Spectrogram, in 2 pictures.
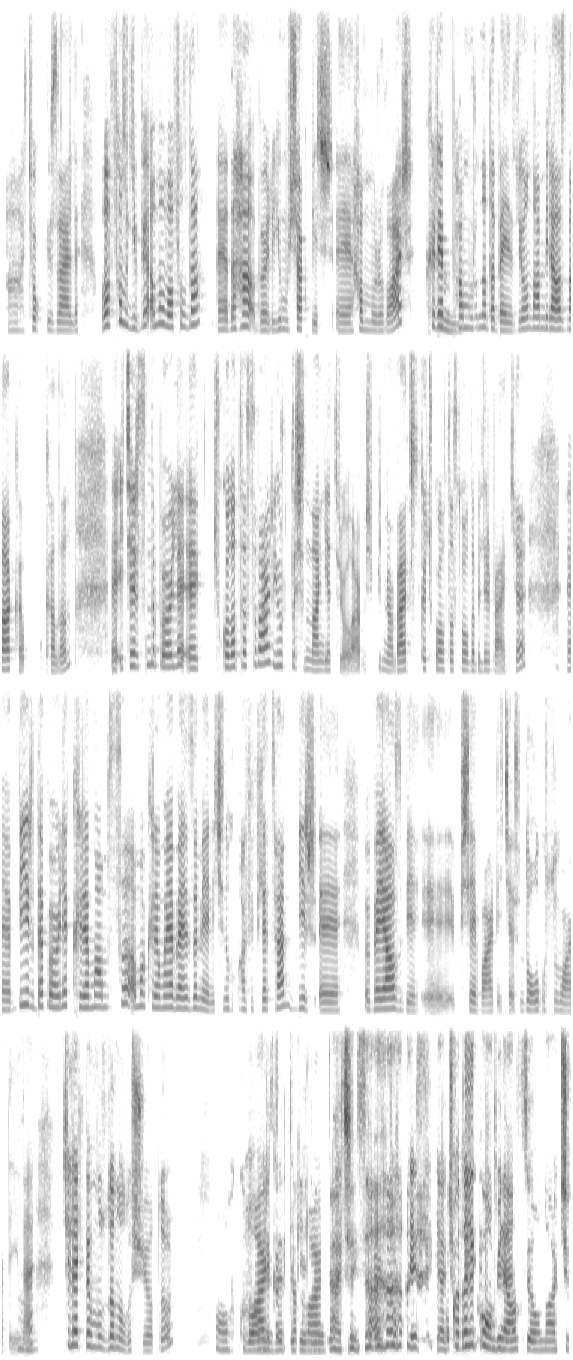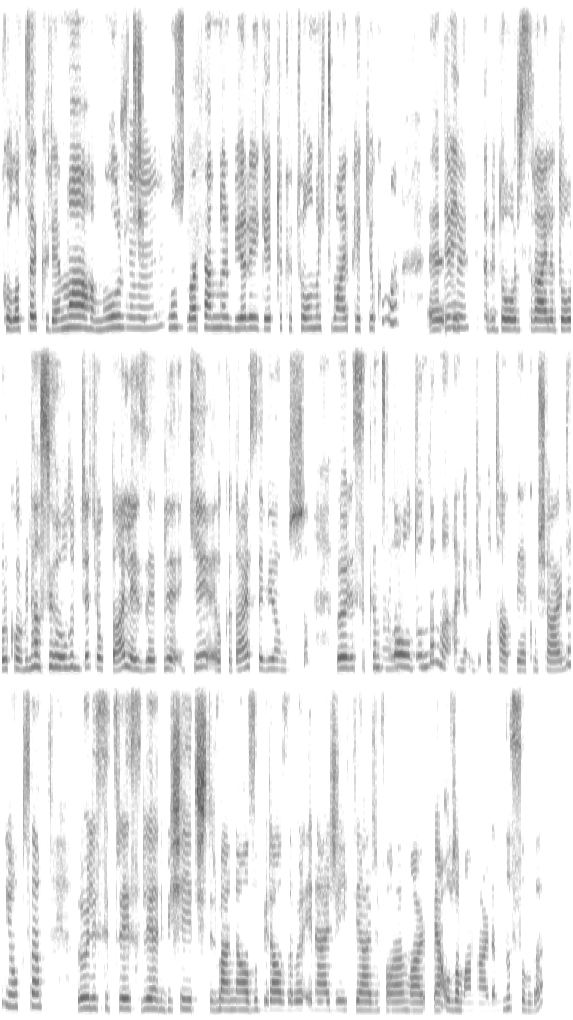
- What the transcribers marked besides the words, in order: in English: "Waffle"; in English: "waffle'dan"; other background noise; laughing while speaking: "gerçekten"; chuckle; laughing while speaking: "kombinasyon"
- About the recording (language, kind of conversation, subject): Turkish, podcast, Hangi yemekler zor zamanlarda moral verir?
